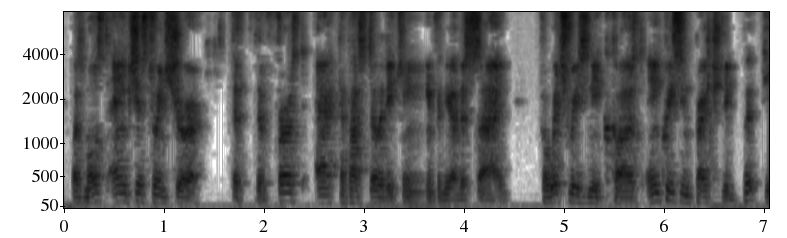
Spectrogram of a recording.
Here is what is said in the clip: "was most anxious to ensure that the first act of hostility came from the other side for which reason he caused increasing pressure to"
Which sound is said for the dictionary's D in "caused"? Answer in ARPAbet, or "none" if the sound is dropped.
D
